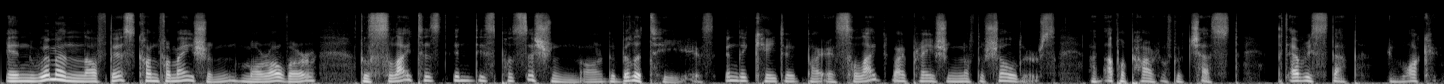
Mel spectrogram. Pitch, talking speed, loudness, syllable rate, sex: 145 Hz, 130 wpm, -19 LUFS, 4.4 syllables/s, male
